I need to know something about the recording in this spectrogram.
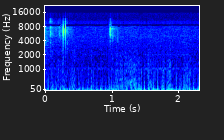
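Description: Two faint computer mouse clicks, about a third of a second and a second in, against near silence with a low steady background hum.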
